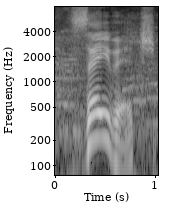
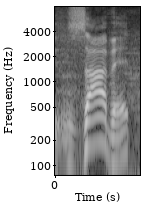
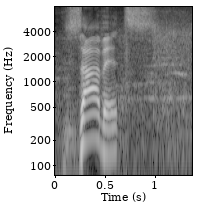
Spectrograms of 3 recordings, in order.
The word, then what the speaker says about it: Zavitz: It was requested for the correct pronunciation for Keaton Zavich, but it's actually Zavit is the correct pronunciation. I was misinformed, and now Mr. Zavitz will get his due.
